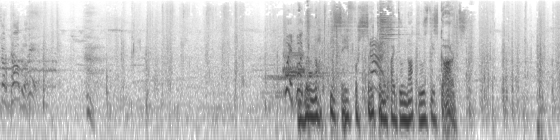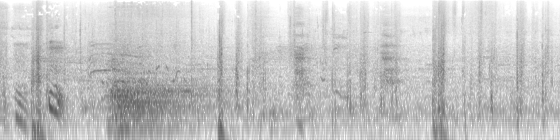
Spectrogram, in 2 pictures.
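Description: Quick footsteps run across stone and wooden surfaces.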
